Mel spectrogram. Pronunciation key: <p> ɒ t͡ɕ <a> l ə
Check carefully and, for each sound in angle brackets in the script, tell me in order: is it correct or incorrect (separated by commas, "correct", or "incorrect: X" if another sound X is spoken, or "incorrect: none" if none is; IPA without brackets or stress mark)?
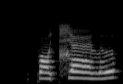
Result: correct, incorrect: æ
